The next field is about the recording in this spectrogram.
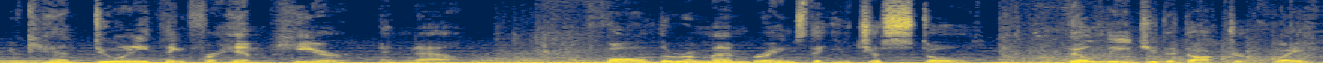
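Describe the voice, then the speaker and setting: A man playing a cryptic, commanding rebel mentor in a video game, composed and measured as he gives instruction. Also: a little high, close to an everyday voice. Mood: urging. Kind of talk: dramatic video game acting. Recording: music over the voice.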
